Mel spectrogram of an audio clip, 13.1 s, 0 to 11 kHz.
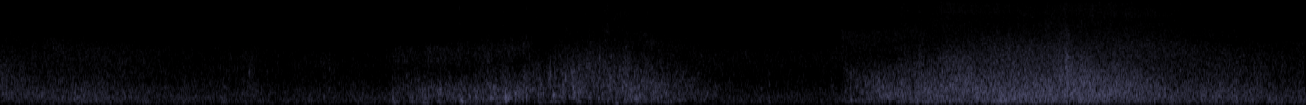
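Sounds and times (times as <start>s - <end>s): ocean waves washing onto beach: 8.4s - 13.0s.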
